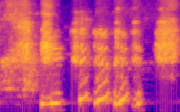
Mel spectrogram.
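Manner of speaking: high burst of laughter; loud high laugh. Real, not acted. Vlogger laughing hard at Nicole's reassuring comment. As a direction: let out a big high laugh.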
